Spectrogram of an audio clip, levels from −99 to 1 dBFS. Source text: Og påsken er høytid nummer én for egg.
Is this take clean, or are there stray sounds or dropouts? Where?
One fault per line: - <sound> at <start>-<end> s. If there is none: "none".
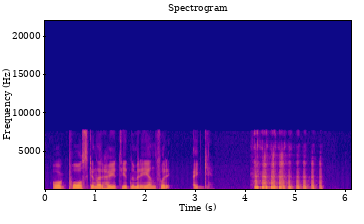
- laugh at 4.1-5.6 s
